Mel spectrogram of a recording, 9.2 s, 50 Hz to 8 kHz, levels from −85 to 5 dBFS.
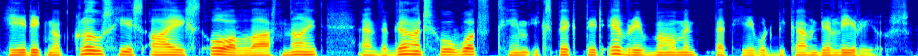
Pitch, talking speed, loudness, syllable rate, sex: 130 Hz, 150 wpm, -17 LUFS, 4.2 syllables/s, male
